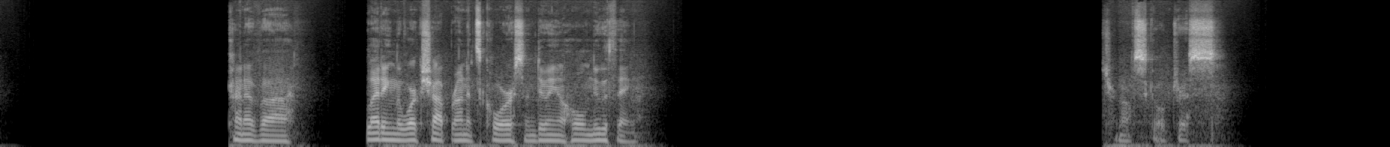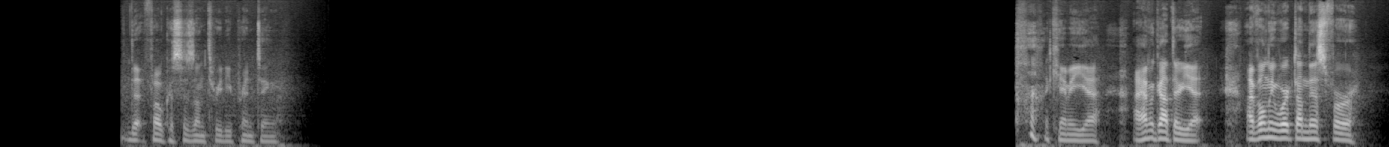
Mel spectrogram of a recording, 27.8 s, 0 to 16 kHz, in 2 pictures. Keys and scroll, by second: 0.7 s, 3.7 s, 9.2 s, 19.0 shift+f.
